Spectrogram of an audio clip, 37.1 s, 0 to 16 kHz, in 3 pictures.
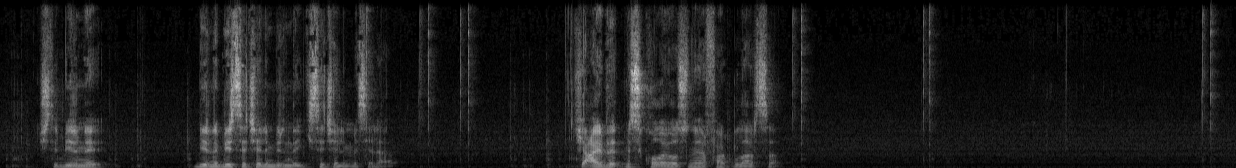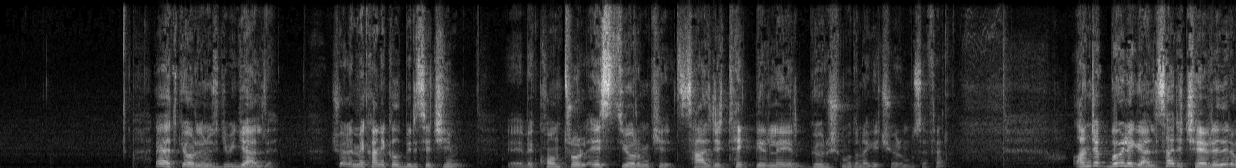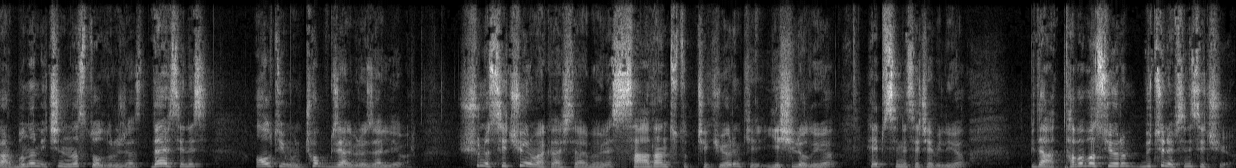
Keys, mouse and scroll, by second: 1.3-1.8 scroll up 1, 1.8-2.3 scroll down 2, 2.7 scroll up 1, 3.6 click, 4.2 click, 4.6 click, 5.1-6.2 scroll down 1, 6.2 scroll up 1, 6.4-6.7 scroll down 1, 7.9 click, 9.2 click, 12.0 click, 12.8-13.6 scroll down 1, 13.6 scroll up 1, 13.8 middle click, 15.9 click, 16.5 ctrl+shift+s, 17.7 middle click, 18.6-19.1 right drag, 21.8-22.3 right drag, 29.5-32.2 drag, 35.5 Tab, 36.2-36.6 right drag, 36.8 middle click.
